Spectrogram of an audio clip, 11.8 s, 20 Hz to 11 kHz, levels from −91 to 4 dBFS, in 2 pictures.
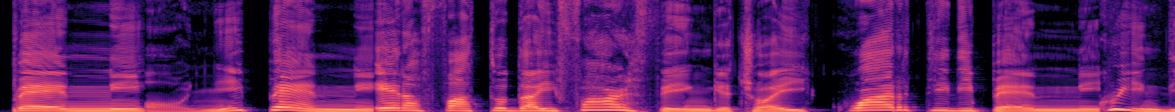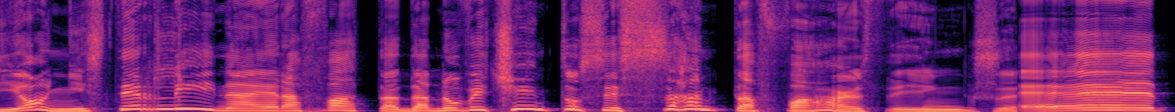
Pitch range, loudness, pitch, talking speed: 155-245 Hz, -18 LUFS, 200 Hz, 105 wpm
